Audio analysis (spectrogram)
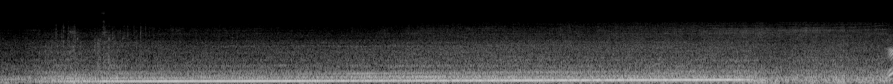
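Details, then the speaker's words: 1963 Ford Galaxie 500 convertible, 289 V8 with column-shift Cruise-O-Matic automatic, driving top down: engine note climbs smoothly under throttle, then drops cleanly at a firm upshift; nice acceleration; normal acceleration and shifting. "smooth running car nice acceleration firm shift from that automatic transmission"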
